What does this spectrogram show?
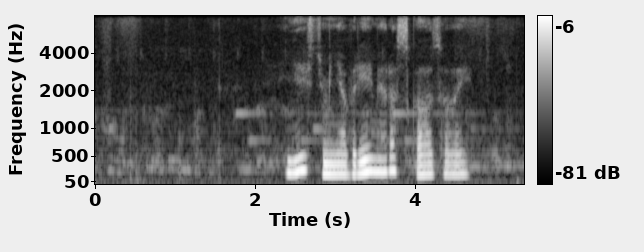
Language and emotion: Russian, sad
